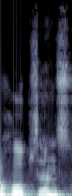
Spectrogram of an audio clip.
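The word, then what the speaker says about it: Hobson: अब हॉब्सन को हम थोड़ा सा तोड़कर थोड़ा इसका प्रोनाउंसिएशन देखेंगे। हॉब को तो हम याद कर सकते हैं, मतलब जैसे होता है होप, HOPE, आशा, और सन क्या होता है? SON, ये होता है बेटा।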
